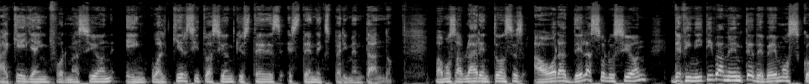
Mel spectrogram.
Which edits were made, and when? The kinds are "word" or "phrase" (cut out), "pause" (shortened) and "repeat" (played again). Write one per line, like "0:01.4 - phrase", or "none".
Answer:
none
